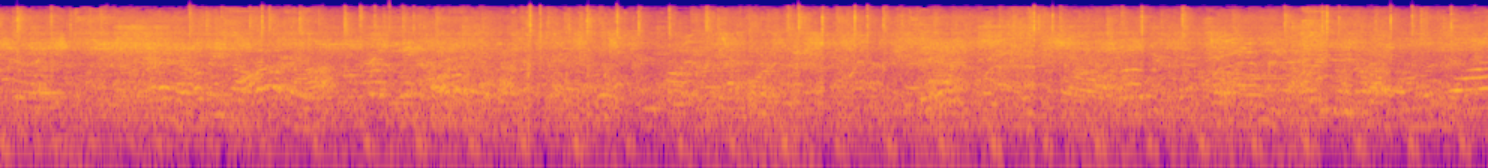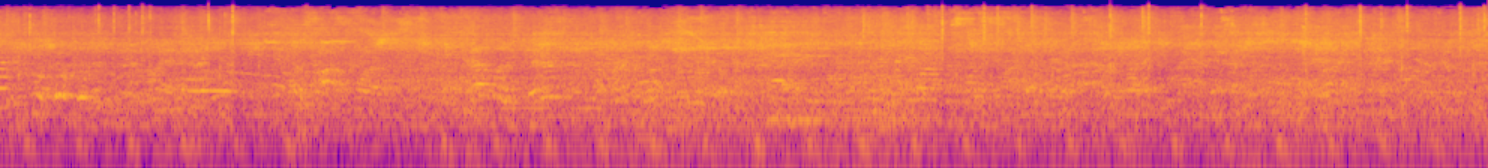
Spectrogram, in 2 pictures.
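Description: Fighting game punches, blasts and effects crackle loudly from a television speaker.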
